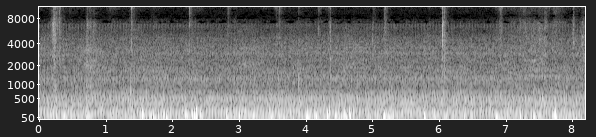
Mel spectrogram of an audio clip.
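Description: Small, irregular clicks and light rustles of paper being handled as foam adhesive dimensionals are peeled from their backing and pressed onto a cardstock greeting piece, over a steady low hum.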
